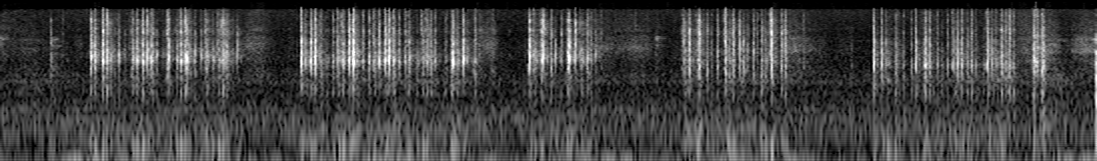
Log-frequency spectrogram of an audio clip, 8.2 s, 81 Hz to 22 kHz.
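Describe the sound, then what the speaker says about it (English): Typing on a mill-maxed Iron 165 mechanical keyboard, steady bursts of close, crisp key clacks with a slightly deep tone, separated by short pauses. "I wish most of the keyboards sounded like this, to be honest."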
